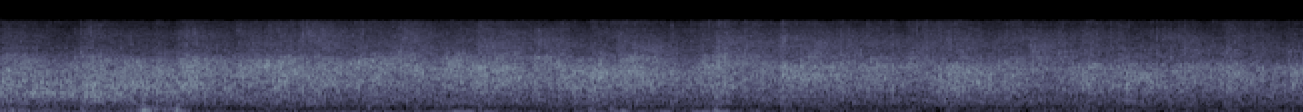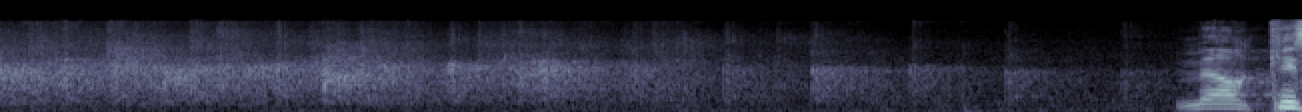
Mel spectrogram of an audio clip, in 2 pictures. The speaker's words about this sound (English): Let the whole church clap. Let the whole church clap. Oh, can you continue clapping? Can you continue?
